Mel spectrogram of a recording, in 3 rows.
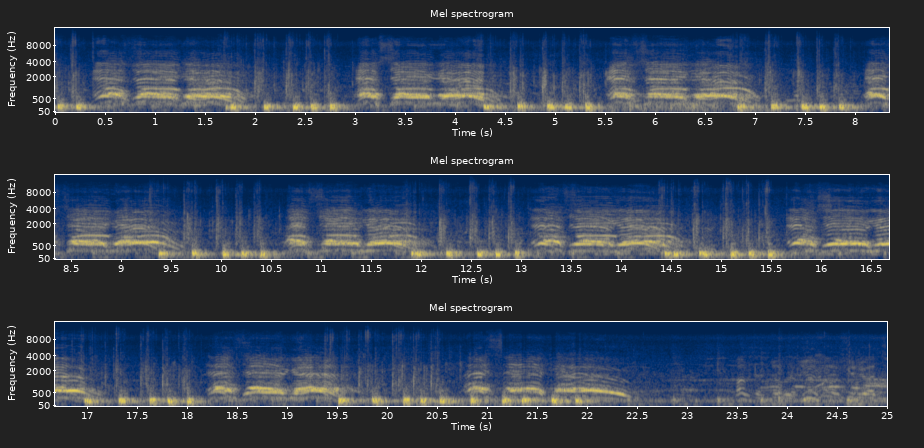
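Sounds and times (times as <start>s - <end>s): people clapping: 0.0s - 22.3s
rhythmic drumming: 0.0s - 25.0s
supporters chanting in unison: 0.3s - 2.1s, 3.0s - 4.7s, 5.3s - 7.2s, 7.9s - 9.8s, 10.6s - 12.4s, 13.0s - 15.0s, 15.6s - 17.3s, 18.2s - 19.8s, 20.7s - 22.6s.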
